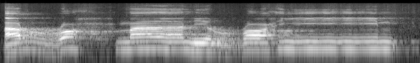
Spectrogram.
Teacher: Ro berharokat fathah dibaca tafkhim, bukan tarkik.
